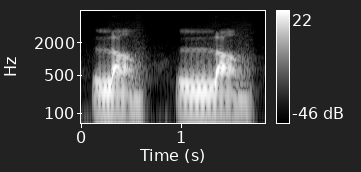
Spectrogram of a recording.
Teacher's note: جب آپ ادا کرتے ہیں لام کو، تو آپ کی زبان کی نوک، یا ہماری زبان کی جو نوک ہے، یہ اوپر تالو سے ٹچ ہو جاتی ہے۔ لام، لام، ٹھیک ہے، لا، لا، جب ہم پڑھتے ہیں لا تو ہماری زبان کی نوک اوپر تالو سے لگ جاتی ہے۔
